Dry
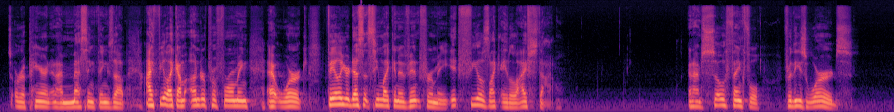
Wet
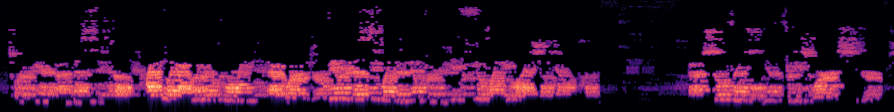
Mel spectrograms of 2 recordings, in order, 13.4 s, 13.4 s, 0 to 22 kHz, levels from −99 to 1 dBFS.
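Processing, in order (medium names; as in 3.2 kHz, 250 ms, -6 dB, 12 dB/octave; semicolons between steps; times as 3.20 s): chunks repeated in reverse 353 ms, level -7.5 dB; in parallel at +1 dB: compression, threshold -34 dBFS, peak gain reduction 18.5 dB; on the sum: reverb removal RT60 1.7 s; ladder high-pass 780 Hz, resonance 75%; gated-style reverb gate 190 ms flat, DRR -5.5 dB; loudest bins only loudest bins 32; trim +7 dB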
